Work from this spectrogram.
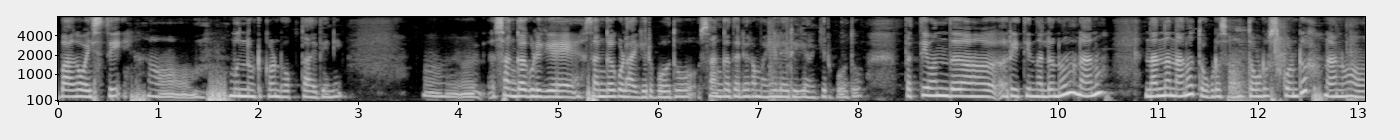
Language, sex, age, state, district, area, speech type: Kannada, female, 45-60, Karnataka, Chikkamagaluru, rural, spontaneous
